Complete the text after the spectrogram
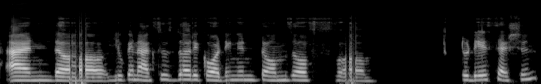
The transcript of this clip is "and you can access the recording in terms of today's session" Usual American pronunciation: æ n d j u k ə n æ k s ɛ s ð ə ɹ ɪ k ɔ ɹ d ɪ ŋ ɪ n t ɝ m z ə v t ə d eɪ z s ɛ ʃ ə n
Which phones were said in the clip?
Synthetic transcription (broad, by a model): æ n d j u k ə n æ k s ɛ s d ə ɹ ɪ k ɔ ɹ d ɪ ŋ ɪ n t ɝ m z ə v t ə d eɪ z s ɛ ʃ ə n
